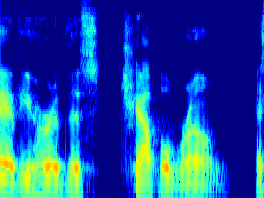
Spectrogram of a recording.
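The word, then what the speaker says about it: Chappell Roan: To me, it reads like Chappelle, but apparently it's Chapel Roan.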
